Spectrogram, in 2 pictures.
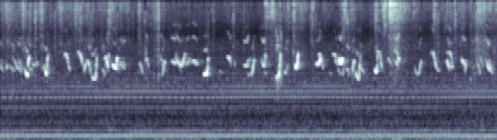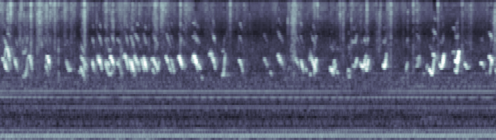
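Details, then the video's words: Young chicks playing give a steady run of crisp high peeps, roughly three per second, evenly spread across the clip, with a constant low hum in the background. "Baby Chicks Chirping Sounds"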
